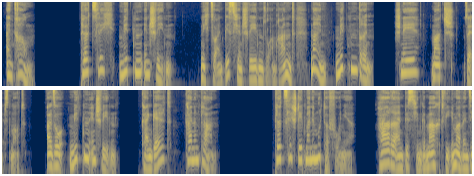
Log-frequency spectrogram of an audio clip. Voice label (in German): Schauspiel Neutral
